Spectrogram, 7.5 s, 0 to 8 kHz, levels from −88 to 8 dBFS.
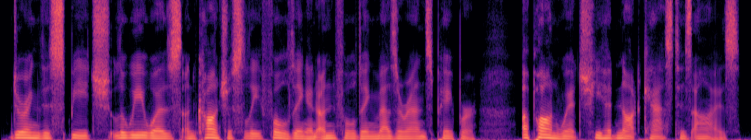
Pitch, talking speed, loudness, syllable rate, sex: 130 Hz, 150 wpm, -20 LUFS, 4.4 syllables/s, female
